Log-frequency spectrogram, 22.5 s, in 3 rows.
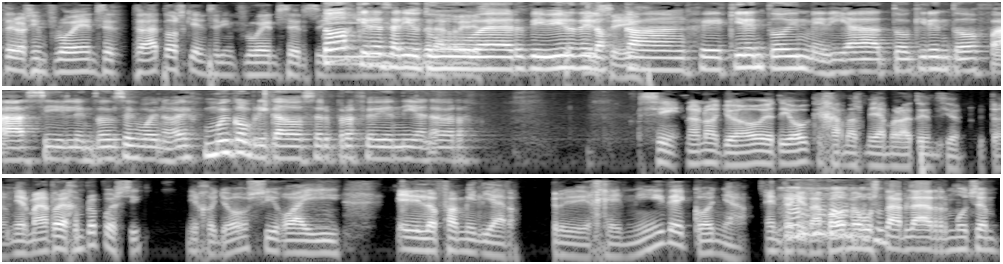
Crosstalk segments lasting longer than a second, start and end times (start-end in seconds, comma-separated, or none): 2.4-3.7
